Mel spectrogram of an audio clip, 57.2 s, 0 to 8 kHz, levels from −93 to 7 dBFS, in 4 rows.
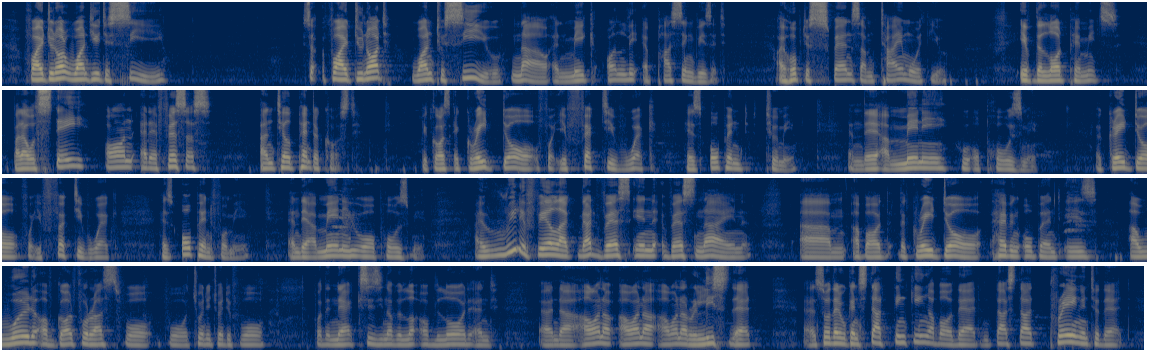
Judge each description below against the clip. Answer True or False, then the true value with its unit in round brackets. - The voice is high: False (140 Hz)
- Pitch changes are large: False (3.2 semitones)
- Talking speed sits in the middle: True (150 wpm)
